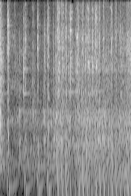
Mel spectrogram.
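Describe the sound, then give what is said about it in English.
A voice imitates a small dinghy boat motor starting up: a few sputtering low putts that quicken into a steady, rattling buzz, fairly loud, with no other talk. “Get a little dinghy boat going.”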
